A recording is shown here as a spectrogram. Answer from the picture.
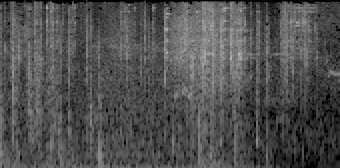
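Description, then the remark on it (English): Someone climbs out of a car at a park lodge's entrance, with shuffling movement, a bright jingle of keys and soft clicks and thumps over a low idling rumble; nobody speaks. “gets out of the car.”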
